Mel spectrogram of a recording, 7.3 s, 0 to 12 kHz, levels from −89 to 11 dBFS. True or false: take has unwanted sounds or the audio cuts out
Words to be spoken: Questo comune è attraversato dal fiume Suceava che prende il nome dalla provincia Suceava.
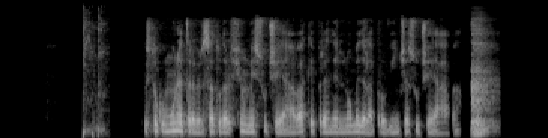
true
